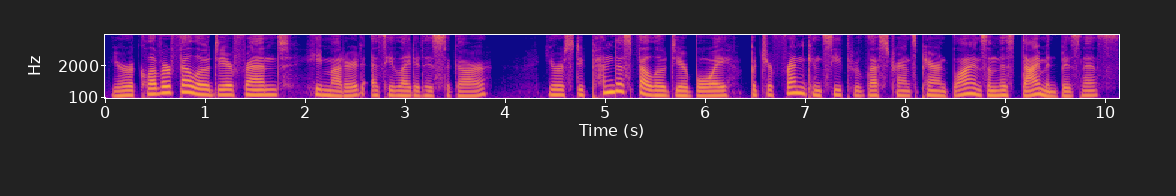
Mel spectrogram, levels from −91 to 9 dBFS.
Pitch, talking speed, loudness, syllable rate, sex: 185 Hz, 190 wpm, -18 LUFS, 5.2 syllables/s, female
